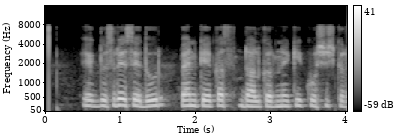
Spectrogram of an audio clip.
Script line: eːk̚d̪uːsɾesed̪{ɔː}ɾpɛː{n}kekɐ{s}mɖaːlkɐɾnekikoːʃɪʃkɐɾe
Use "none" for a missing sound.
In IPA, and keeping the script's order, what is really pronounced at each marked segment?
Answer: uː, n, s

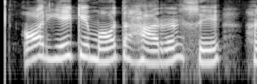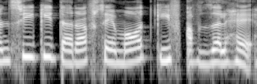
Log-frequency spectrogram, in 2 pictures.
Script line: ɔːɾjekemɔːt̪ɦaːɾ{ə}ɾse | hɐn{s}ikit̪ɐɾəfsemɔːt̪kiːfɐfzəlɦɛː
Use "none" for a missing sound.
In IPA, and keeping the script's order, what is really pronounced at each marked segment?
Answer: ə, s

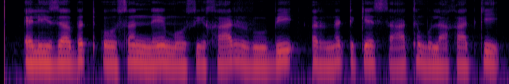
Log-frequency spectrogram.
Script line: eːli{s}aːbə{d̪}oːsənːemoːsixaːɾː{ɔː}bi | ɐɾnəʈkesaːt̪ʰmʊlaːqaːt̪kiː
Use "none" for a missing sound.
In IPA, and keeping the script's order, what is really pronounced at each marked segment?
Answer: z, t̪, uː

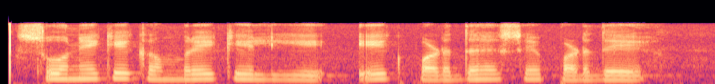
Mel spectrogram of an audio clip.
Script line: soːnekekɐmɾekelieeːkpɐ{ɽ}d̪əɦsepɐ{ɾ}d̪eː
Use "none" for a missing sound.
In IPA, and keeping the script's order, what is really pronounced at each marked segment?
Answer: ɽ, ɽ

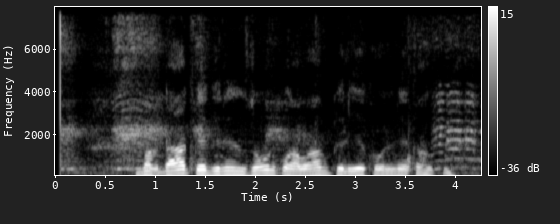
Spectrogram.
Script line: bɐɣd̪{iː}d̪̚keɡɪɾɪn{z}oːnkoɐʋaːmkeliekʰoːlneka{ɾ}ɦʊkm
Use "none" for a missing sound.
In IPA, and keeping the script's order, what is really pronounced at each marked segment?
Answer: aː, z, none

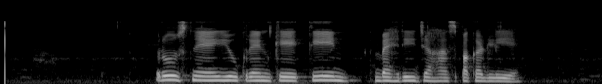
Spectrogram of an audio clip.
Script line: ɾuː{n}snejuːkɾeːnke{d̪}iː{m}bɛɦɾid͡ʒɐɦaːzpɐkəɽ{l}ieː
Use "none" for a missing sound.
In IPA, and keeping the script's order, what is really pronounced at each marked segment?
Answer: none, t̪, n, l

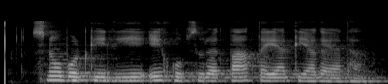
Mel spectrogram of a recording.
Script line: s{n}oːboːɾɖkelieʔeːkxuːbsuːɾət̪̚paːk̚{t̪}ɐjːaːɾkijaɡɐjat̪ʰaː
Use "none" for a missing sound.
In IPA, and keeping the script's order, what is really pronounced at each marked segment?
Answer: n, t̪

